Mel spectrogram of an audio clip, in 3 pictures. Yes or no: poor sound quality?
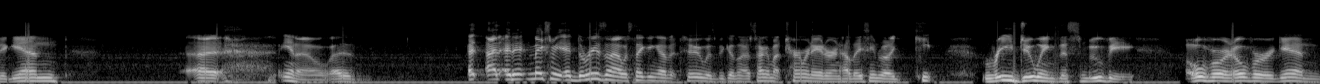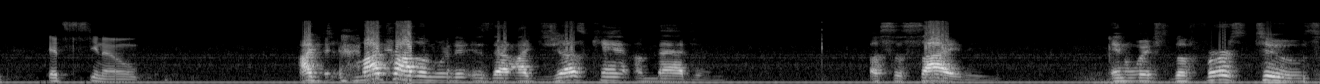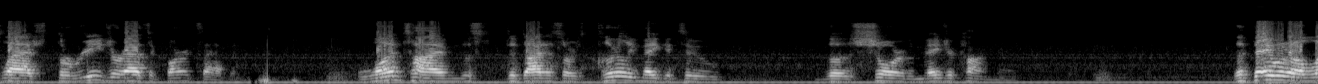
yes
